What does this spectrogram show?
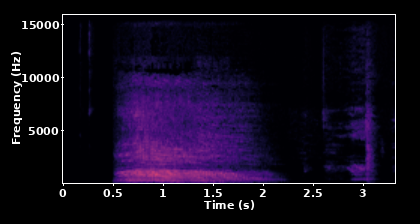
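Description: crowd booing sound effect

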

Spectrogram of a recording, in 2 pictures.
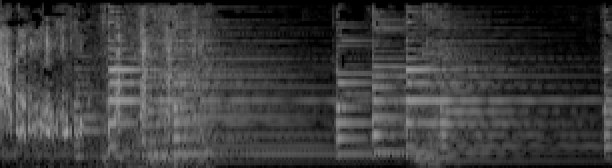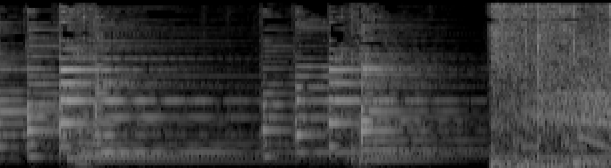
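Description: wild turkeys gobbling

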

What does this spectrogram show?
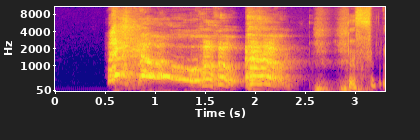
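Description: sneeze

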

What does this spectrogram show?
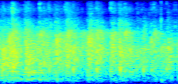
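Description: audience clapping hands

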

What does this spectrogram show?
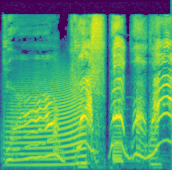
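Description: child yawning

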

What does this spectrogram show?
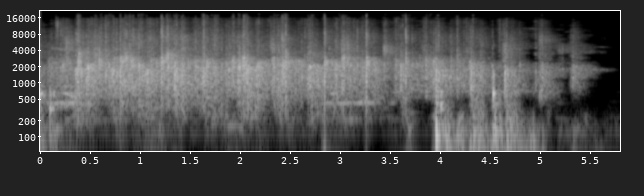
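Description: audience applause in church

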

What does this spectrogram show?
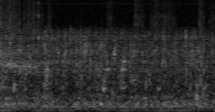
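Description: water trickling

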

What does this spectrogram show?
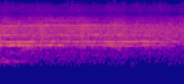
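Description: audience applause in church

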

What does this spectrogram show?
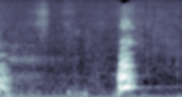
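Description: dog barking

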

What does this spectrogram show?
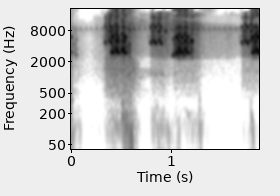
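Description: cricket chirping sound effect

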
